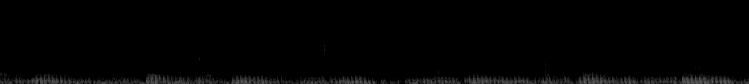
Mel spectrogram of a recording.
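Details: Ragamuffin cat purring while affectionate. The purr is a loud, steady, low rumbling that rises and falls in rhythmic pulses about once a second, with no other clear sounds.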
